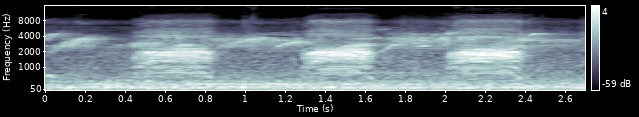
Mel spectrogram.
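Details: Three grating crow caws at steady intervals of about three quarters of a second during a fight over food with wild birds, with short upslurred bird notes in the background.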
